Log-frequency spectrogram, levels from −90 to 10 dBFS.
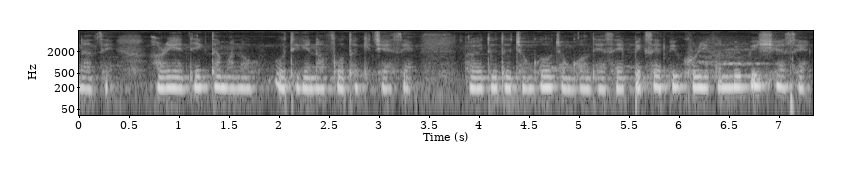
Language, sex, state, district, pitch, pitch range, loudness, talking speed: Nagamese, female, Nagaland, Dimapur, 200 Hz, 190-205 Hz, -16 LUFS, 195 wpm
